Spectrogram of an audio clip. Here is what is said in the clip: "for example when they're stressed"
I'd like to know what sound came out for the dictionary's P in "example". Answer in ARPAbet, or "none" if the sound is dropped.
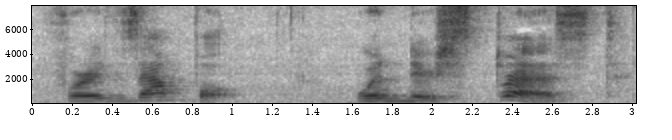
P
